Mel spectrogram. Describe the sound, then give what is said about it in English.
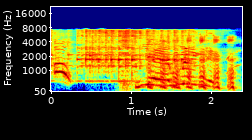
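A hand bell rings with bright, sustained metallic tones, then rapid repeated jangling strikes over about two seconds, loud and clattering, with a voice briefly mixed in. “If I had the bell here, I would ring it.”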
